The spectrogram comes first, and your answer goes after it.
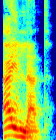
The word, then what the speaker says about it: island: At the little island. Be careful with this. We don't pronounce the S.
